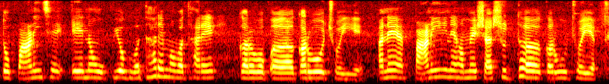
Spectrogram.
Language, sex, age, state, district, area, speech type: Gujarati, female, 30-45, Gujarat, Junagadh, urban, spontaneous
